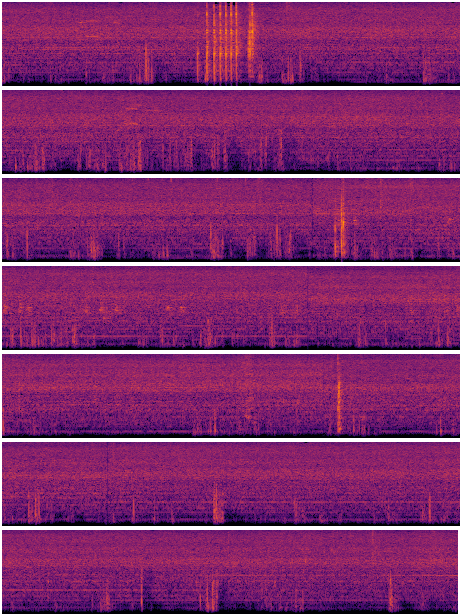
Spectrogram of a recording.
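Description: A steady machine hum runs under scattered clicks and knocks as boards, a tape measure and a glue stick are handled on a workbench. The loudest knock comes about two seconds in, and a few sharper ones follow later.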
